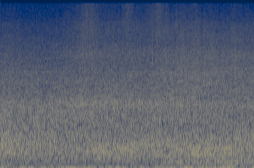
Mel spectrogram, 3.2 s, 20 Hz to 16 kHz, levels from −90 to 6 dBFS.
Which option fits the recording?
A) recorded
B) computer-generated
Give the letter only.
B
